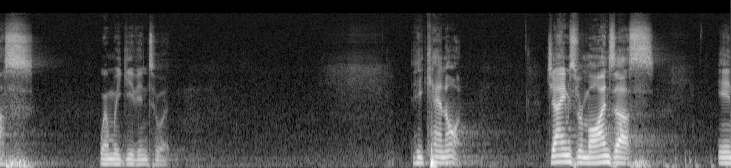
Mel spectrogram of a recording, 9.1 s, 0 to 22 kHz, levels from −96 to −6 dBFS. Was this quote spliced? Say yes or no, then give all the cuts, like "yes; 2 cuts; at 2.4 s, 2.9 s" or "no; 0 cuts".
yes; 1 cut; at 4.9 s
